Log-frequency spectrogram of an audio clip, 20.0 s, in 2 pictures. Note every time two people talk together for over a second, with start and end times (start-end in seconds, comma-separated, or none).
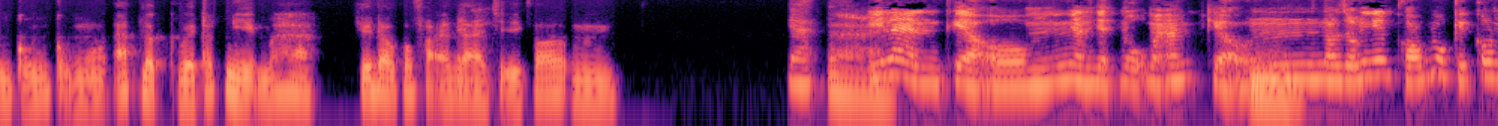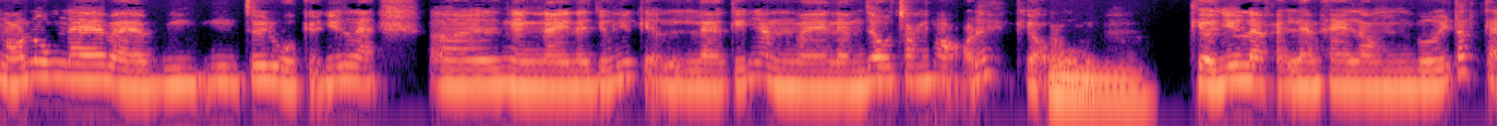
none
